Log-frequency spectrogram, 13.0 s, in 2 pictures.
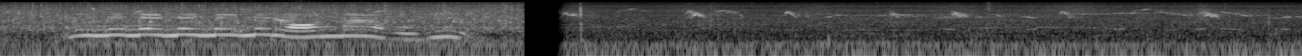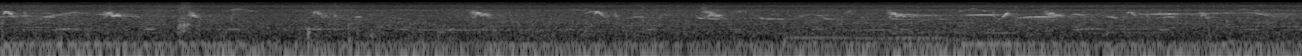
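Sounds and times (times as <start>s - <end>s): birds chirping: 0.3s - 13.0s.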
